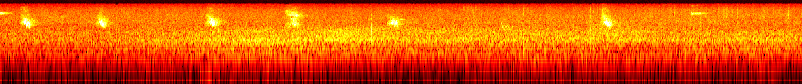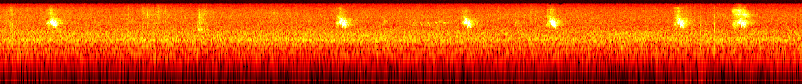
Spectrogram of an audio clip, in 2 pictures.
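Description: Short, sharp bird call notes, about a dozen of them at irregular intervals of roughly a second, over a steady background hiss.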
